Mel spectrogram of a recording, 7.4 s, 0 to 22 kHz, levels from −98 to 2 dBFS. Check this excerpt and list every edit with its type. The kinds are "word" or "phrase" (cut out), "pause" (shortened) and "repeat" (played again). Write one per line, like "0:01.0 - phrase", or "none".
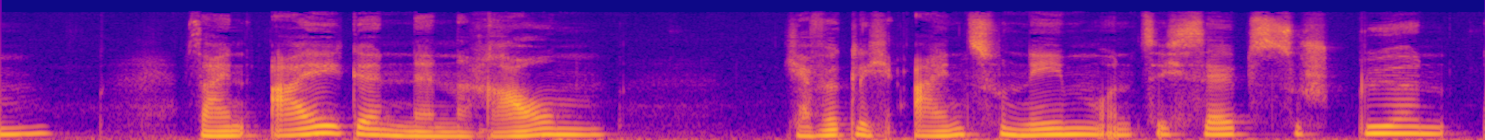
none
